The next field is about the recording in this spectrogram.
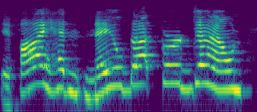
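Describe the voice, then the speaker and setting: A woman's voice: high-pitched, slow pace. A woman playing an evasive, shifty pet-shop keeper in an amateur radio comedy, stalling and blithely denying everything. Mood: blithely insistent. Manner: hesitant, stalling, blithely insistent. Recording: dull, band-limited recording.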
